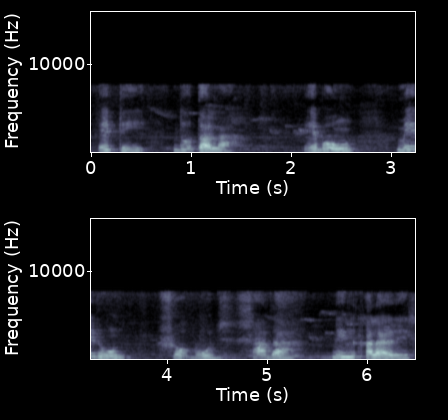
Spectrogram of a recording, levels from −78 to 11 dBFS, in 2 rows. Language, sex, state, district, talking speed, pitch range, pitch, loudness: Bengali, female, West Bengal, Paschim Medinipur, 85 wpm, 235-325 Hz, 275 Hz, -20 LUFS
